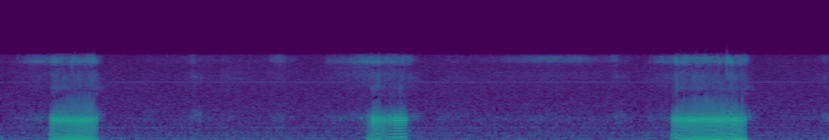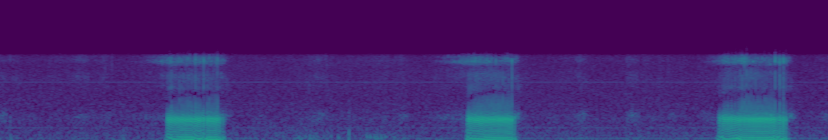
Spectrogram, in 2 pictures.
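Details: Boston Terrier and Pug designer mix in steady sleep, whisper snoring: six raspy, buzzing snore breaths repeating roughly every three seconds, each under a second long, over faint background hiss.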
